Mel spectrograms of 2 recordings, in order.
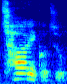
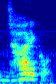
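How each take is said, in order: First: The first consonant is voiceless. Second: The first consonant is voiced and breathy. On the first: The speaker calls it wrong. "you would rather say" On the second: The speaker calls it right. "it's sounding. It comes from da, and not from ta"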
